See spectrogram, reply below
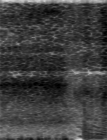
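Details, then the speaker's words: A podcaster's own mechanical ventilator, recorded while he speaks: a brief low mechanical rumble followed by a soft airy hiss. "My name is. That noise you're hearing is my ventilator."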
